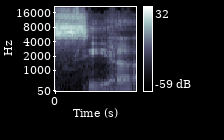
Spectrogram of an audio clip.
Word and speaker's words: Siaha: And I don't know if you know, my name is Sia. I used to just spell it S-I-A. It is spelled S-I-A-H-A, but I used to just spell it S-I-A.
